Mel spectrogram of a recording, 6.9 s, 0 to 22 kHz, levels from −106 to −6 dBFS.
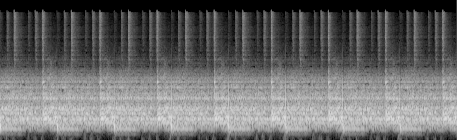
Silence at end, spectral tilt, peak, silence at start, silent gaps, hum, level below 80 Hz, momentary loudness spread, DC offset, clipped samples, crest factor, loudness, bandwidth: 0 s; -3.5 dB/octave; -2 dBFS; 0 s; none; none; -76 dBFS; 3 LU; under 0.1%; under 0.1%; 20 dB; -23 LUFS; 17 kHz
